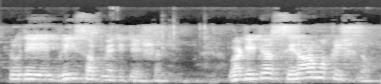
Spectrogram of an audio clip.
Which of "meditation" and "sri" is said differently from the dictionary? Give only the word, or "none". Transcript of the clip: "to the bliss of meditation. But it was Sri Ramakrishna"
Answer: sri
